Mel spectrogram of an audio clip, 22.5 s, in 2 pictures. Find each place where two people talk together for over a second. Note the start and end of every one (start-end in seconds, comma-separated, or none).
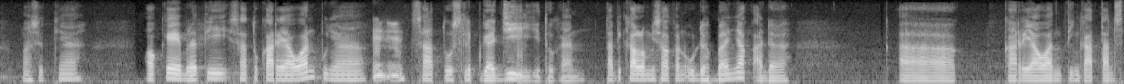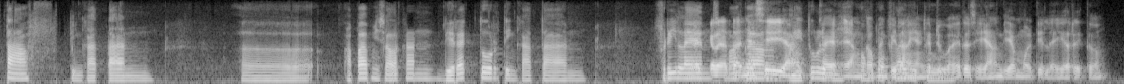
18.1-20.7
